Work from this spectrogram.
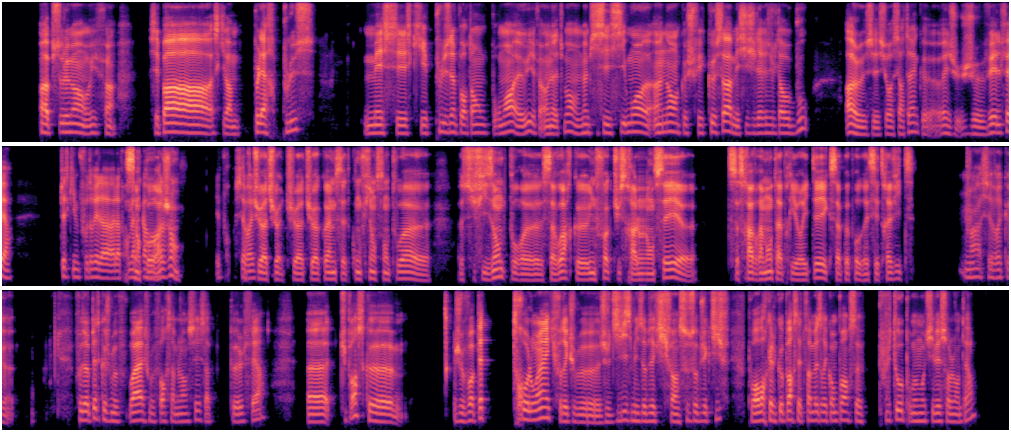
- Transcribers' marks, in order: drawn out: "pas"; stressed: "vais"; other noise; other background noise; swallow; tsk
- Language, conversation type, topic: French, advice, Pourquoi est-ce que je procrastine sans cesse sur des tâches importantes, et comment puis-je y remédier ?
